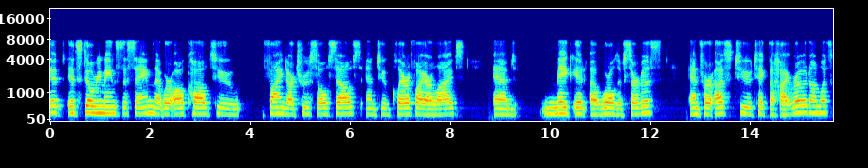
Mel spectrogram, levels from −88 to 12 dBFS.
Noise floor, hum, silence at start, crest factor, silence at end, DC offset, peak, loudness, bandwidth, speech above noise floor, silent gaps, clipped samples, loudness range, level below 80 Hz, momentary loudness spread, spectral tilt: -64 dBFS; none; 0 s; 14 dB; 0.05 s; under 0.1%; -4 dBFS; -19 LUFS; 8.2 kHz; 45 dB; none; under 0.1%; 3 LU; -72 dBFS; 12 LU; -4.5 dB/octave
